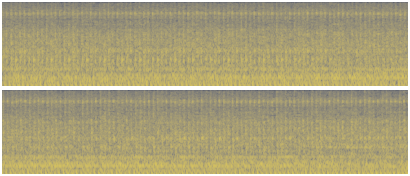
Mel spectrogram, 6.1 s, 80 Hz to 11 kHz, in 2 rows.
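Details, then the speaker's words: VW Passat B3 with swapped ARL PD150 diesel, just after a turbo replacement: steady, even diesel clatter at idle with no siren or rising whine; the old bad turbo's siren noise is gone and it runs healthy. "oh looks good sounds all right well that's that I've done it Turbo's on sounds good I've lost that woo woo noise"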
